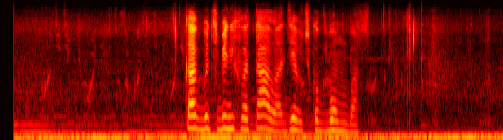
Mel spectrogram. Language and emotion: Russian, neutral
